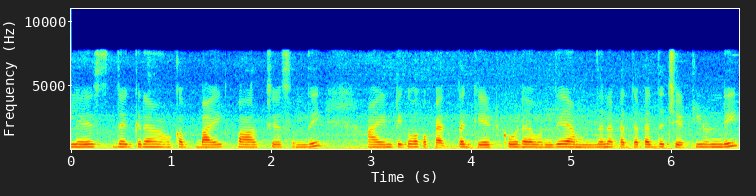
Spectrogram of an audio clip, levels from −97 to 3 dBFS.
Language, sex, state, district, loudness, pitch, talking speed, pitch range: Telugu, female, Andhra Pradesh, Srikakulam, -18 LUFS, 200 Hz, 180 wpm, 195-205 Hz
